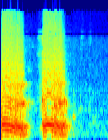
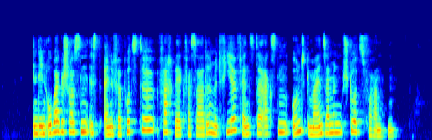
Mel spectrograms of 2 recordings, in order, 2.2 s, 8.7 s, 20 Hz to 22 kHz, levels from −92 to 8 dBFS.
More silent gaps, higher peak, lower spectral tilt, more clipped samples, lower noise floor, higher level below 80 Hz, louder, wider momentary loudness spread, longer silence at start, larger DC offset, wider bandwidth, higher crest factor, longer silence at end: neither; first, 0 dBFS vs -6 dBFS; about the same, -4 dB/octave vs -5 dB/octave; neither; second, -44 dBFS vs -80 dBFS; first, -44 dBFS vs -66 dBFS; first, -6 LUFS vs -23 LUFS; about the same, 8 LU vs 8 LU; second, 0 s vs 0.65 s; neither; first, 16.5 kHz vs 8.2 kHz; second, 8 dB vs 16 dB; about the same, 0.7 s vs 0.75 s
